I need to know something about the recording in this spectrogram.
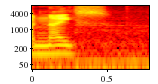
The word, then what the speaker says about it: Nice: It's not pronounced nice. It's pronounced nice.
